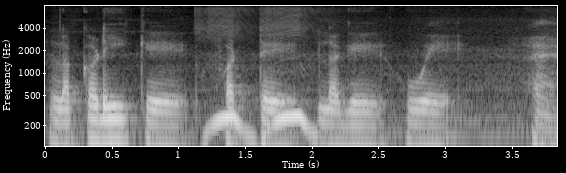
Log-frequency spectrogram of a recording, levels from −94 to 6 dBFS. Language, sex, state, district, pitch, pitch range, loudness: Hindi, male, Rajasthan, Jaipur, 115 Hz, 105-135 Hz, -18 LUFS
